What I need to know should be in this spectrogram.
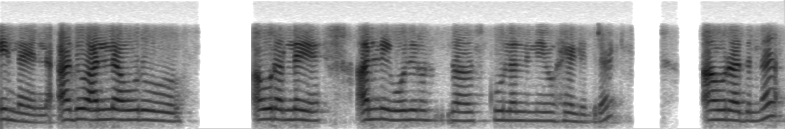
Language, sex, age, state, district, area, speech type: Kannada, female, 30-45, Karnataka, Shimoga, rural, conversation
